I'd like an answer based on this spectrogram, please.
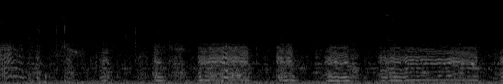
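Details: Labrador Retriever puppies, Mocha's litter, eleven days old, indoors while feeding and settling to sleep; low drawn-out whining grunts with steady harmonic tones, swelling and fading over several seconds, with rustling underneath.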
